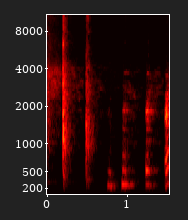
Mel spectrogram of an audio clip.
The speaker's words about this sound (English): I agree 100%. And I'm going to clap for that.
